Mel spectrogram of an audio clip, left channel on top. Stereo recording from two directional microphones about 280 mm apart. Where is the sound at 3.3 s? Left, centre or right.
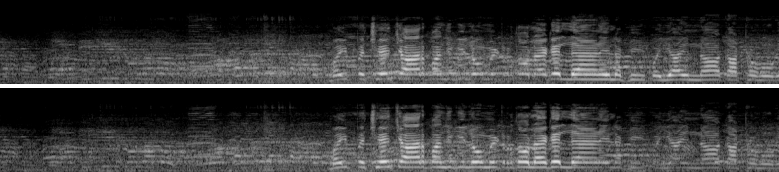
Right; by 6.1 s centre.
